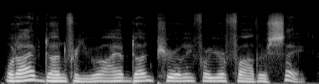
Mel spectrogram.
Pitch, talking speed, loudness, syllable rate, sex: 155 Hz, 265 wpm, -15 LUFS, 5.6 syllables/s, male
